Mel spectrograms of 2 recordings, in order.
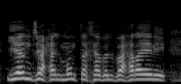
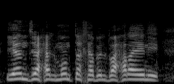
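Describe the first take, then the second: No difference in how they are said.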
